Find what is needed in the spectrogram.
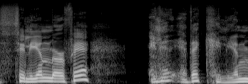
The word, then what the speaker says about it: Cillian: Mener jeg har googla det at det er Killian, det er Killian, fordi jeg har gjort Killian, samme feil.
